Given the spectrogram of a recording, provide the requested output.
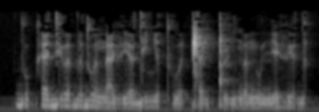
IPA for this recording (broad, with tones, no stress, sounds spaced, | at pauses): d̪ u˦ kʰ ɛ˦ dʲ u˦ ə̯ d̪ ə˦ d u˨ ə̯ n̪ æ˨ vʲ ɛ˨ ə̯ dʲ ə˦ ʎ ə˨ tʼ u˨ ə̯ ǁ ɛ˨ d ǃ ʉ˨ d ŋ ə˨˦ n̪ u˨ nʲ æ˦ vʲ ə˦˨ d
